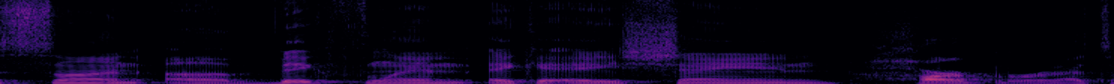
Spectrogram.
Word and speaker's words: Shane Harper: But even the son of Vic Flynn, aka Shane Harper, that's how you say his name, I was even interested with his character.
